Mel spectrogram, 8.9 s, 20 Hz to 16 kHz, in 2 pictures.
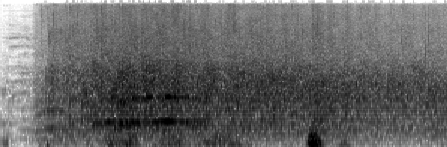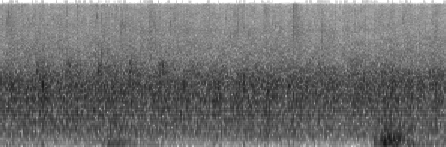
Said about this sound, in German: Der Applaus gerade eben entschädigt sehr für die letzten 4 Tage.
